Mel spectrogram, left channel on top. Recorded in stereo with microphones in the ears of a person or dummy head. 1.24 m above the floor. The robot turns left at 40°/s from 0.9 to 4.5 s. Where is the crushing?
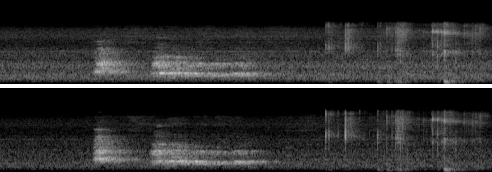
40° right (ahead or behind), 1.0 m; by 4.8 s 10° left (ahead or behind), 1.0 m.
